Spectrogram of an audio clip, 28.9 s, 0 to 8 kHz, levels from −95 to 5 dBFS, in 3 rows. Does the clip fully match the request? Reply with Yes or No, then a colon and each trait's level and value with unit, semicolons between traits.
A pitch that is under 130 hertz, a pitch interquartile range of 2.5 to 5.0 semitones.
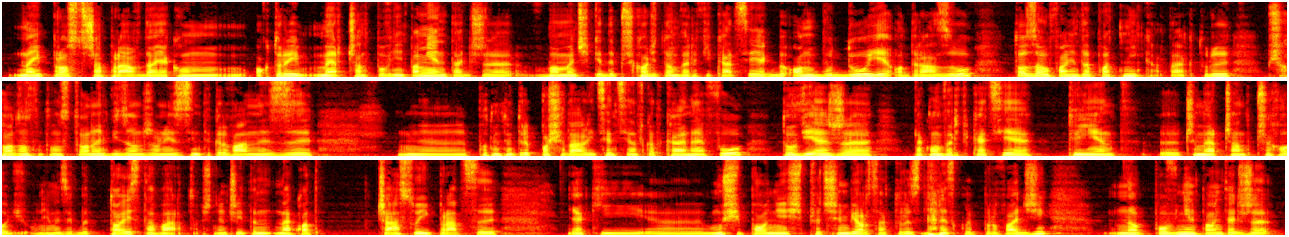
Yes: low, 120 Hz; average, 3.2 semitones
